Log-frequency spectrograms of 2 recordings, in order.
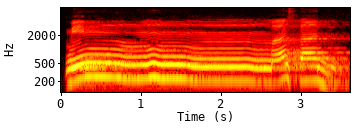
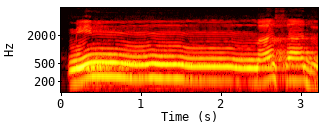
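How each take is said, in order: No difference in how they are said.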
